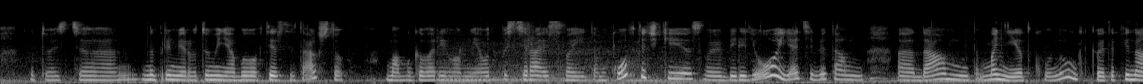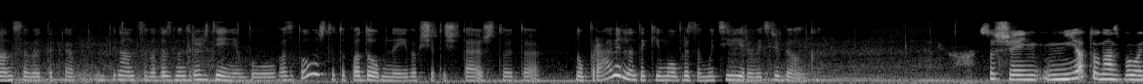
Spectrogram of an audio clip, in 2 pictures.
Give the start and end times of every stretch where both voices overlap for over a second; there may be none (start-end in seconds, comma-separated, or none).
none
